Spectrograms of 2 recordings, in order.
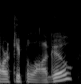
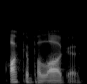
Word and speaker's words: archipelago: Wait, you say it like I used to. Archipelago. It's not just me that I learned a long time ago. It's Archipelago. Chat wouldn't let me get away with that.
